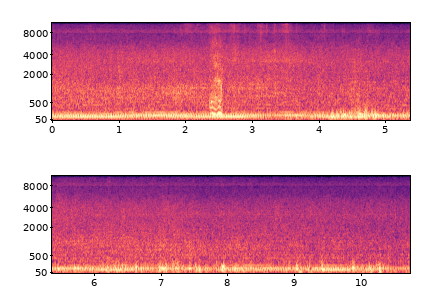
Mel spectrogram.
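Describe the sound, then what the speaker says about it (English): Far off in the woods, a tractor mows grass and small trees; its low engine drone hums steadily and faintly under wind noise at a campsite, with a brief sharper crack partway through. "That sounds like a tractor mow or something."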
